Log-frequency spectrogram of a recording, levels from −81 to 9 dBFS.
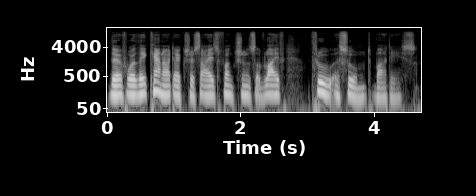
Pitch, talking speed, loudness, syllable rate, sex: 125 Hz, 125 wpm, -17 LUFS, 5.0 syllables/s, male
